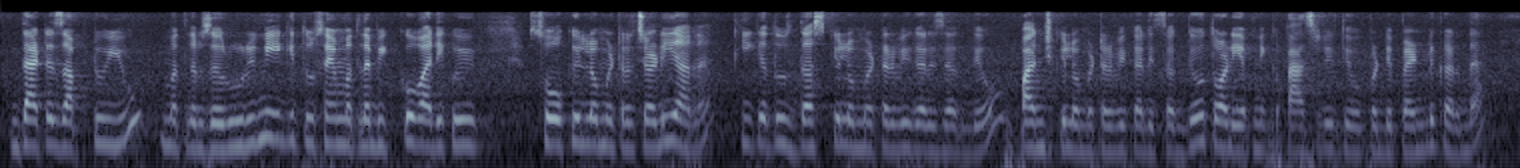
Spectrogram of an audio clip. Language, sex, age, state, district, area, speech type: Dogri, female, 30-45, Jammu and Kashmir, Jammu, urban, spontaneous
